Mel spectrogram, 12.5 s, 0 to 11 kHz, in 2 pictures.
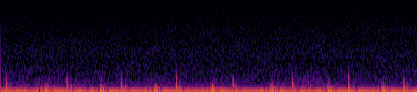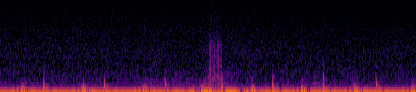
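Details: Own heartbeat recorded at length while keeping still and relaxed: regular lub-dub at about 70 beats a minute under constant hiss and hum; normal resting heart sounds.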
